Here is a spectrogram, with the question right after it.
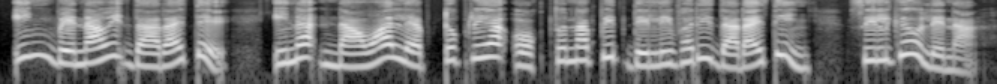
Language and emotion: Santali, happy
